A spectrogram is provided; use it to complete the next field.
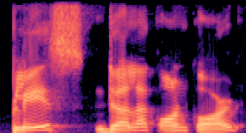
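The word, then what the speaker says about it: Place de la Concorde: चौराहे के, उस चौराहे का नाम होता है प्लेस ड ला कॉनकॉर्ड। ठीक है, एक बार मैं इसका प्रोनाउंसिएशन दोबारा से आपको बता देता हूं, ये थोड़ा सा डिफिकल्ट है। सो प्लेस ड ला कॉनकॉर्ड ये एक स्क्वायर था।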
